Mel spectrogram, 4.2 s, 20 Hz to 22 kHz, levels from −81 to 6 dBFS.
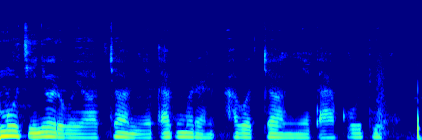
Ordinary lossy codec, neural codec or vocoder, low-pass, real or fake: none; none; none; real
